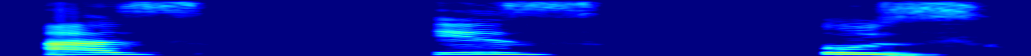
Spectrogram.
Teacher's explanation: زا حروف صفیریہ میں سے ہے، تو اس کو سیٹی جیسی آواز کے ساتھ سختی سے پڑھتے ہیں۔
